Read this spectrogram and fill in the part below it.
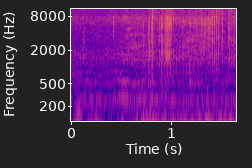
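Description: Honeybees buzzing inside a queenless colony's hive opened for inspection, a sparse, steady hum held close throughout with no talk over it.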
